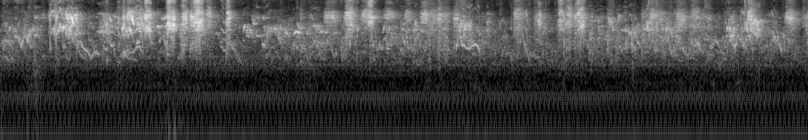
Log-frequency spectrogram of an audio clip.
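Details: A group of budgies chirping together, a busy blend of warbles, squeaky chirps and short squawks without pause, with a constant low hum beneath.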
